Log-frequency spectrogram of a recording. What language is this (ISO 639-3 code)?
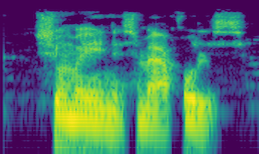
kab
